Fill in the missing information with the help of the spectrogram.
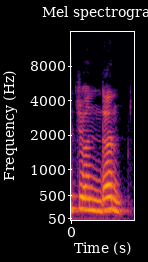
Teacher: इस बिंदु में हल्का-हल्का आपको न की ध्वनि सुनाई देंगी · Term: अनुस्वार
